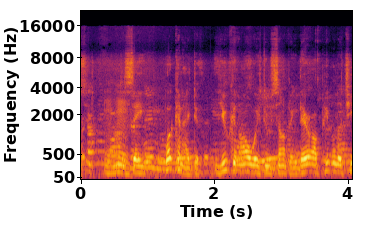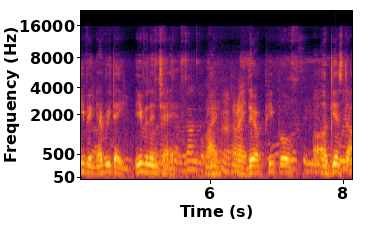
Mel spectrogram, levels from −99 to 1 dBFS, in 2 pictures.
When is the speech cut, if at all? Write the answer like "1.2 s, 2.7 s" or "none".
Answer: 1.9 s, 4.8 s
